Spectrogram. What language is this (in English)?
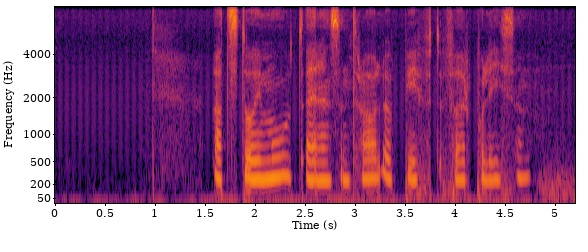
Swedish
